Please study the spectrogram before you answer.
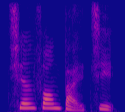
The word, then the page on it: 千方百计: qiān fāng bǎi jì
